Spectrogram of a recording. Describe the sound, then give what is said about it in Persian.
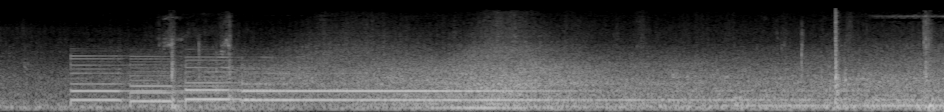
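A police car pulls up and stops outside a cafe, its engine a steady, moderate hum with a faint tonal whine that settles into an even idle, with no voices. “بیرون کافه ماشین پلیس توقف کرده.”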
